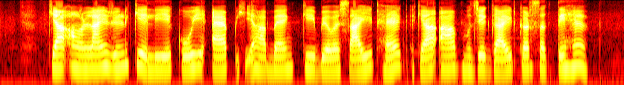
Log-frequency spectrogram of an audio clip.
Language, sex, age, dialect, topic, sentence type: Hindi, female, 18-24, Garhwali, banking, question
